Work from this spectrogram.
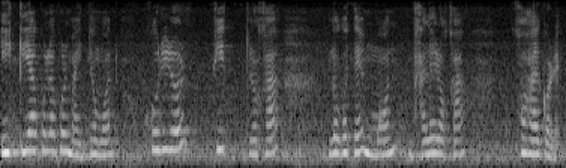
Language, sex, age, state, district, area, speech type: Assamese, female, 18-30, Assam, Goalpara, urban, spontaneous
